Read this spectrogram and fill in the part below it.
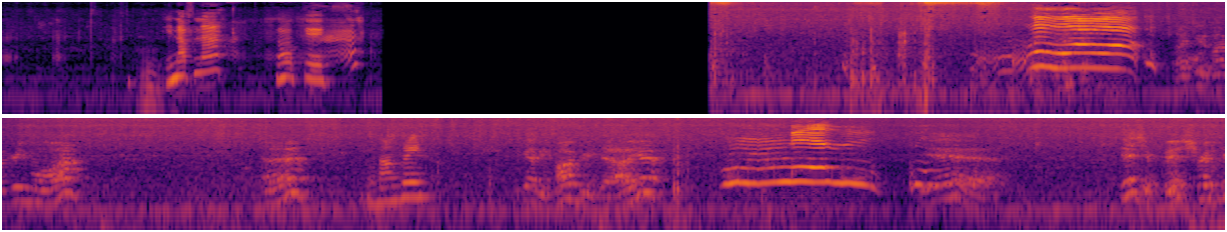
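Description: An infant babbles and squeals close by.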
